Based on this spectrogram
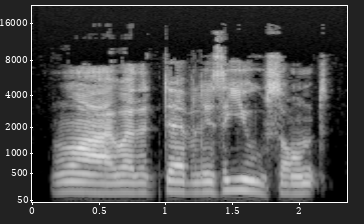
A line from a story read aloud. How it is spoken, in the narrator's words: growled Hareton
